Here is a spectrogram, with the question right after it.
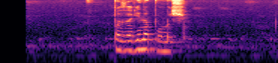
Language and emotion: Russian, neutral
